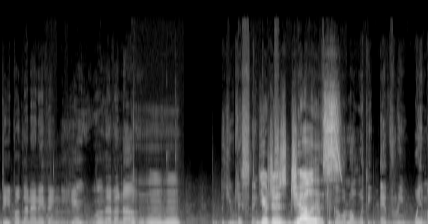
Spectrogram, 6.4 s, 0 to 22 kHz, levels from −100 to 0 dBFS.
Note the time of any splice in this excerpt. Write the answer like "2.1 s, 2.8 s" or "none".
none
